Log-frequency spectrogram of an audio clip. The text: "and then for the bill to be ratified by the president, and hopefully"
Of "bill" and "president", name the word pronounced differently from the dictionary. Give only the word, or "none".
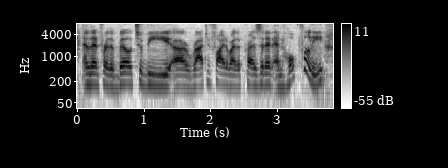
none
